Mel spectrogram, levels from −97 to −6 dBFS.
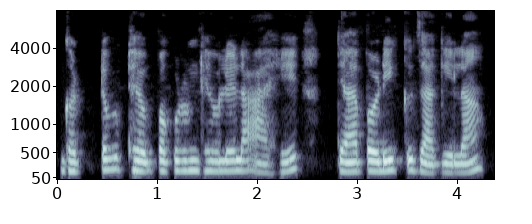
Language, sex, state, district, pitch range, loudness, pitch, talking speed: Marathi, female, Maharashtra, Sindhudurg, 165-180 Hz, -25 LUFS, 175 Hz, 110 wpm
